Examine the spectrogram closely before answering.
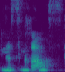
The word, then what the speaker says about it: Discalced: So Father Brad is currently discalced.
